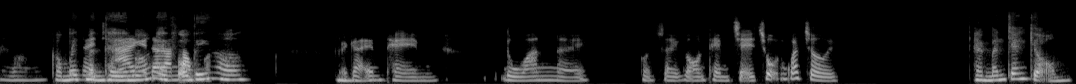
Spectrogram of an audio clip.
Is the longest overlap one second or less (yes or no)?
no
